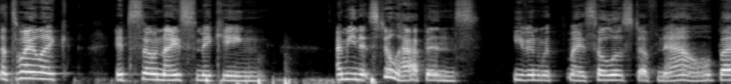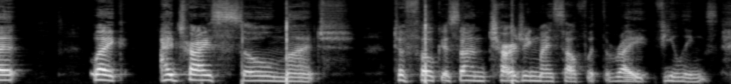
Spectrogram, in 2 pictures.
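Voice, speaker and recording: Speaking very slowly in a West Coast US accent, a woman uses a fairly high pitch with ordinary pitch variation, in a very clean recording with a silent background. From US Pacific Northwest (Spokane, Washington). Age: 30s. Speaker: singer and performer. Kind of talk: casual chat.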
